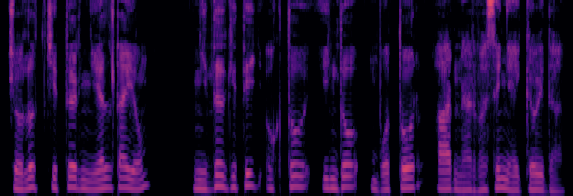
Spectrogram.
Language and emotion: Santali, fearful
